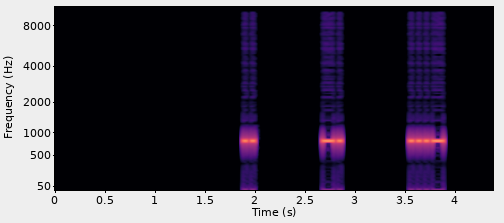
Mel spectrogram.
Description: Morse code, heard as a keyed tone, about 32 wpm, 800 Hz. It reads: I N V
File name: (spaced) / QSOs Spaced-mp3s / WD0FBT 1 @30 sp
